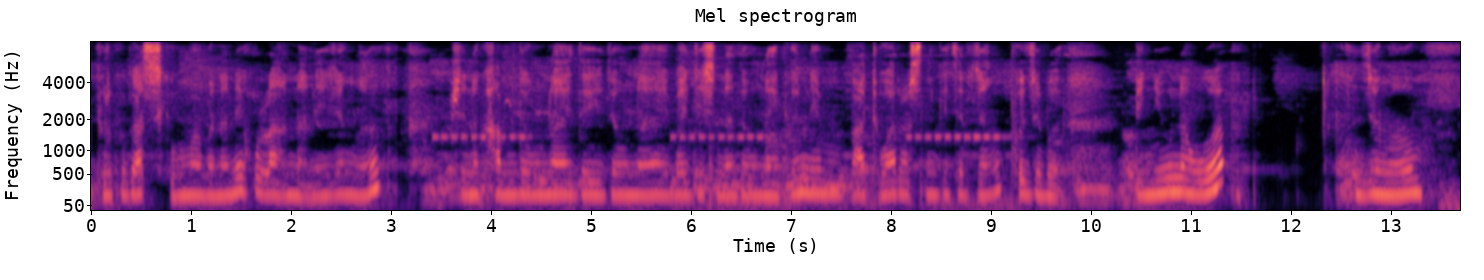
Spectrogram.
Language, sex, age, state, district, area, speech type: Bodo, female, 45-60, Assam, Udalguri, urban, spontaneous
